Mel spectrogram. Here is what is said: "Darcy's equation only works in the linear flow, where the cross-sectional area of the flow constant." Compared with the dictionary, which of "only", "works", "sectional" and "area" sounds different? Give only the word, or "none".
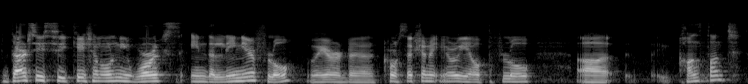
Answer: none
